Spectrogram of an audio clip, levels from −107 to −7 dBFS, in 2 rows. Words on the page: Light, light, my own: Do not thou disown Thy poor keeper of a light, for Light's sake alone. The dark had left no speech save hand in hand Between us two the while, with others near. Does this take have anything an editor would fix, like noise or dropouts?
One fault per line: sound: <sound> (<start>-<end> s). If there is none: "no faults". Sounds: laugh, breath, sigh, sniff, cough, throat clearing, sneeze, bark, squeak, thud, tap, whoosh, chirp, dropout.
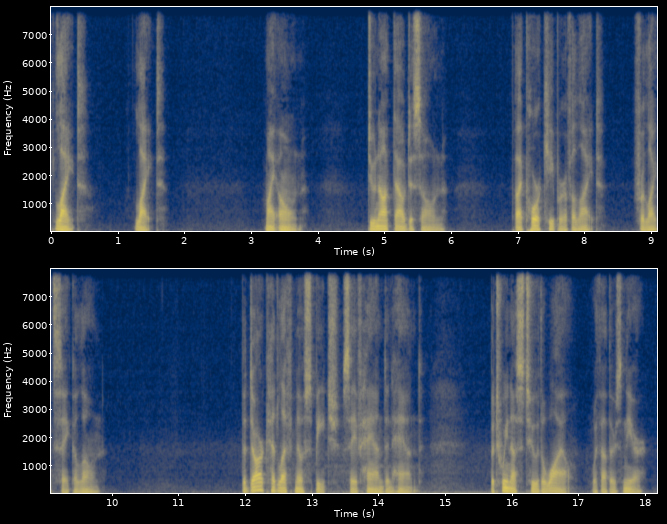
no faults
